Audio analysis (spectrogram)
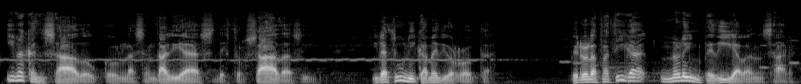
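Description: A man's voice: a bass voice, wildly swooping pitch, normal speed, creaky, a little mellow. A man narrating a radio drama in a solemn, theatrical storytelling manner. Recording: music under the narration.

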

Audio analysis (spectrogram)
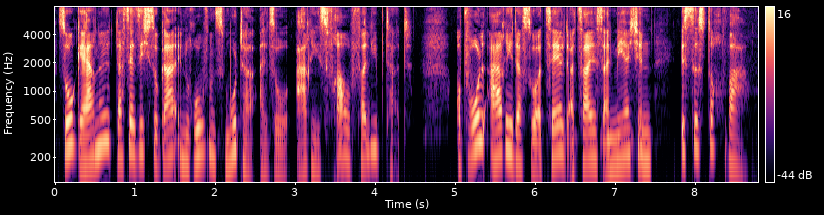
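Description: A woman's voice: on the low side, lively intonation, normal speed, warm tone. A woman reporter reading scripted narration for a children's radio feature.

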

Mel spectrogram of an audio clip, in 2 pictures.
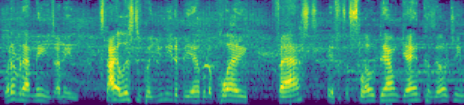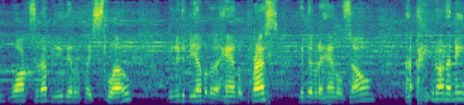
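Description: A man's voice: on the high side, fast talker, music in the background. A man with an American accent, a coach talking casually and emphatically in a post-game interview, repeating his points in colloquial speech. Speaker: basketball coach. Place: indoor basketball arena, courtside. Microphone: headset.

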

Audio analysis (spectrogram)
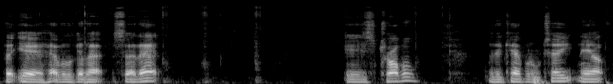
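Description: Australian male hobbyist presenter, mid-pitched and gravelly, casual and off the cuff, thinking aloud. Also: unhurried, a little mellow, dry recording. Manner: hesitant, thinking aloud as he works. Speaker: radio repair hobbyist presenter. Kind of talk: casual unscripted repair walkthrough.

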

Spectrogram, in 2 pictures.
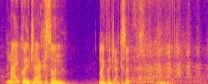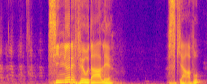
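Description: Young man doing deadpan stand-up. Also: on the high side, slight background noise. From Bologna, Italy. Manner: deadpan, ironic delivery with pauses for laughs. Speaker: stand-up comedian. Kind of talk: stand-up comedy set. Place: theater stage before a live audience. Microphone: handheld mic.

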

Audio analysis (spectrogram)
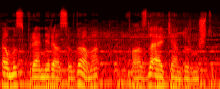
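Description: A man narrating a children's cartoon storybook-style, with clear and expressive delivery. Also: mid-range voice, normal speed. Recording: music playing behind.

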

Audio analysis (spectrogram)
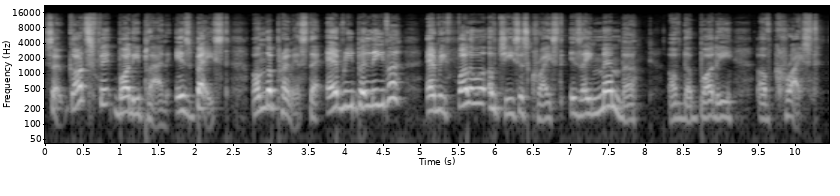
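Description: A man hosting a Bible study, teaching from a script in measured, emphatic phrases. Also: a little high, very animated. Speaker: host of a Bible study show.

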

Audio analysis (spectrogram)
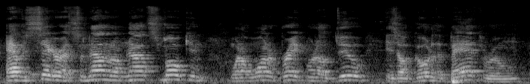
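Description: A young man performing a stand-up set on a handheld mic in a small club, animated and acting out excited bystanders. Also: high-pitched, fairly quick. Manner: animated, acts out bystanders with big excited outbursts. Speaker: stand-up comedian. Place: small comedy club stage, indoors. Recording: echoey club room with crowd noise.

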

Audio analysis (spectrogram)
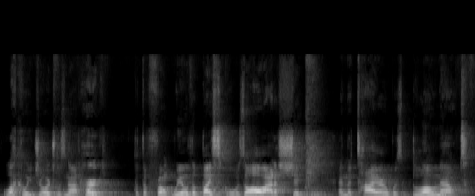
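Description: A young man reading a children's story aloud in an expressive way, with dramatic pauses. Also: mid-range voice. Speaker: storybook reader. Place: small indoor room with bookshelves. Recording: roomy, echoey indoor sound.

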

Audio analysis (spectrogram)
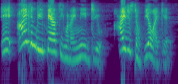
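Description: Bright, brash tomboy pegasus played by a woman. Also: high-pitched, big pitch swings, normal speed, full character voice. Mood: casual, cocky. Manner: casual, bold. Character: brash, cocky, loyal tomboy female pegasus pony. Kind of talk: amateur audio drama acting.

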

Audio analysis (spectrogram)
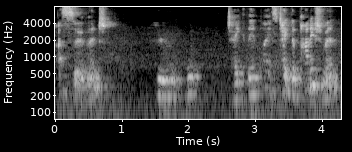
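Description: A middle-aged woman leading a children's church lesson, explaining with animated gestures in a casual teaching chat. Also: mid-range voice, a little slow, a little hiss or hum. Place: small indoor room, standing at a wall. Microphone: far camera. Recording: roomy sound from a distant camera.

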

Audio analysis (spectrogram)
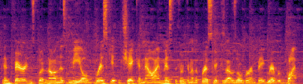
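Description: A man's voice: mid-range voice, fairly even intonation, fairly quick, music in the background. A Canadian man hosting a casual vlog in a playful, folksy way. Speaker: vlog host, comedian.

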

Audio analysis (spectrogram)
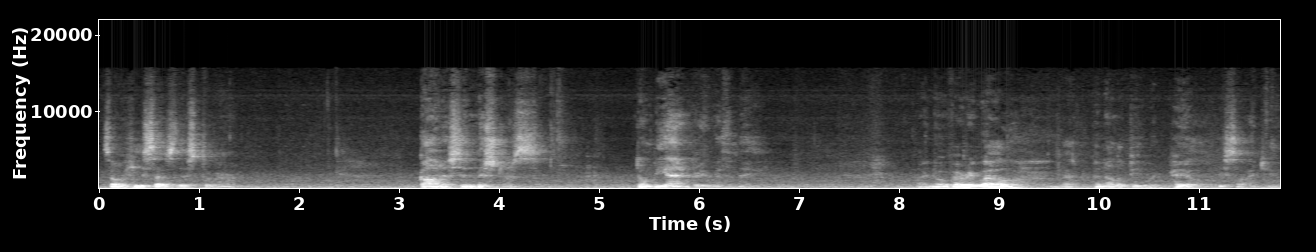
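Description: A man giving a dramatic literary reading and talk to an audience, speaking in a measured way with pauses. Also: lowish voice. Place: indoor hall, seated before an audience. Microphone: microphone on a stand, recorded by a distant camera. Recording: echoey room, noisy background.

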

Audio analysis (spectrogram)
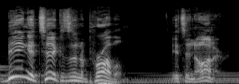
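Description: A man playing a huge, dim, self-important superhero tick in a comic-book audio drama, pompous, melodramatic and halting when cornered. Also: a little high, huge pitch swings, a bit bright. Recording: music behind the voice.

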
